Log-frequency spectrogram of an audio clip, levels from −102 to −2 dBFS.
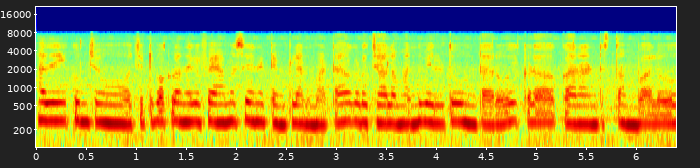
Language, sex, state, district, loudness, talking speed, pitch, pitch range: Telugu, female, Andhra Pradesh, Chittoor, -14 LUFS, 160 wpm, 260 Hz, 250-275 Hz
